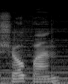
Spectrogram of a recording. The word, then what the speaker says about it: Chopin: like Beethoven, Saint-Saens and "Chopa"n I know is Chopin, but if the series can pronounce it like that, why i can't I?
